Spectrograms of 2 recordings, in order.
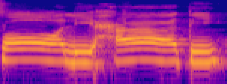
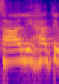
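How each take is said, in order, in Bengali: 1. প্রথম ধ্বনিটি ভারী, emphatic s। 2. প্রথম ধ্বনিটি হালকা, সাধারণ s। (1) "স সলিহাতি" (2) "সদ সিন্না অর্থাৎ সালিহাতি বলা যাবে না"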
